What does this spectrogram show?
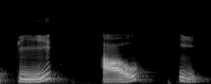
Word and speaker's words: Piauí: Vamos separar a sílaba de Piauí? Piauí. Beleza? Não pode ser tudo junto lá, é Piauí. Não vai ficar Piauí. Não pode ser um Auí junto, é Pi-au-i. Tá separado.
